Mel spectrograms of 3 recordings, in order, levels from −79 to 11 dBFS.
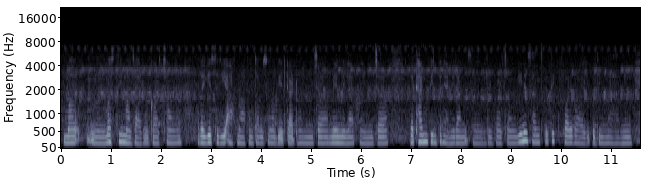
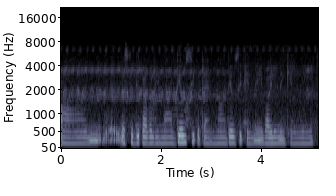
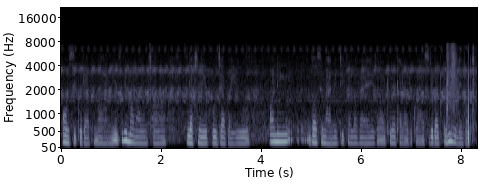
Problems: constant background noise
